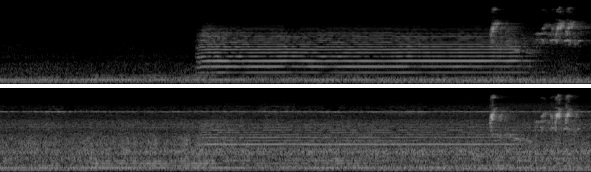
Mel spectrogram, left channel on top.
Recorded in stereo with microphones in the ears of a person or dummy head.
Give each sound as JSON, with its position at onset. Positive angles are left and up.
{"t": 1.9, "sound": "a trumpet", "side_deg": -40, "distance_m": 9.5}
{"t": 4.9, "sound": "a bird", "side_deg": -60, "distance_m": 2.5}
